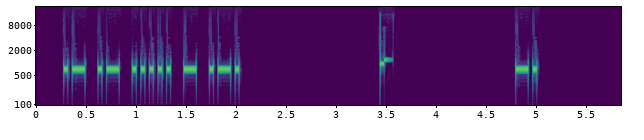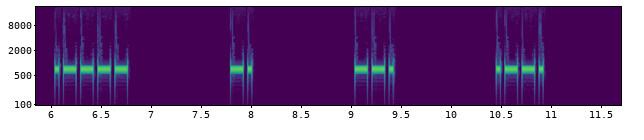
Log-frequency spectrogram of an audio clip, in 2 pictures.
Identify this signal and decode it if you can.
Morse code, heard as a keyed tone, about 28 wpm, spaced as for 12 wpm, 700 Hz. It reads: AA5TR N1NGP
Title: USA Call Signs - 8x Character Spacing - 28wpm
